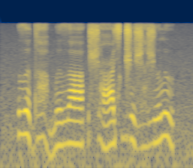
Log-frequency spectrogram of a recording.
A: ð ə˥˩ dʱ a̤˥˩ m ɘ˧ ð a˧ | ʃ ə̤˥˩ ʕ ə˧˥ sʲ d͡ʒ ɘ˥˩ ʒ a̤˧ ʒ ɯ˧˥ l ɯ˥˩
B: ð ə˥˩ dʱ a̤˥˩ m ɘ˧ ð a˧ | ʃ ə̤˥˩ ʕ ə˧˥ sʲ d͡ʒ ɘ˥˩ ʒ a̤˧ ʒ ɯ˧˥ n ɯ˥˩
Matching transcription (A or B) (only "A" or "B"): A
